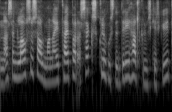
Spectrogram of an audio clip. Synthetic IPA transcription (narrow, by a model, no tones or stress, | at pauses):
nːasɛmlaːwsʏsawlmanːait̪ʰaːjpaɾsɛkskʰlʏhkʏ̥st̪ʏnt̪ɪɾiɦat̪l̥kɾɪmscʰɪr̥cʏit̪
